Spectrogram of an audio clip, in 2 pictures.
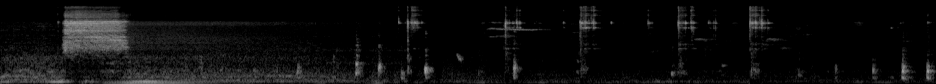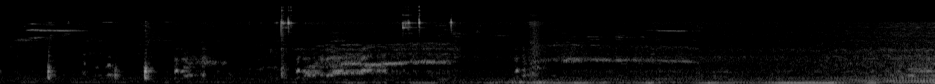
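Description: Chickens foraging: a run of sharp clicks and taps from pecking among coconut husks, then drawn-out clucking calls, one near the middle and another a little later. A brief loud noisy burst comes about a second in.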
